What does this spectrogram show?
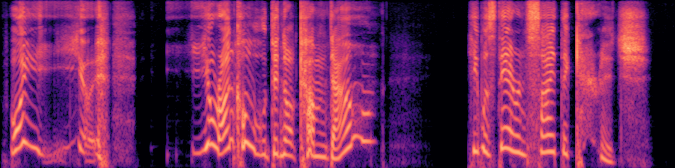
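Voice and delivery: astonished, surprised, pitched very high. The mother answers her son Gulu's story about his uncle, in a surprised voice. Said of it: "In a surprised voice".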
